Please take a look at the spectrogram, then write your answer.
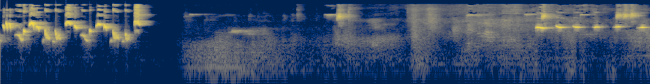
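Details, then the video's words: White-rumped shama song from a masteran for stressed birds: a quick burst of looping slurred whistles, a long near-silent gap with faint distant chips, then seven clear even whistled notes in a steady row. "MASTERAN untuk Murai Batu Stress"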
